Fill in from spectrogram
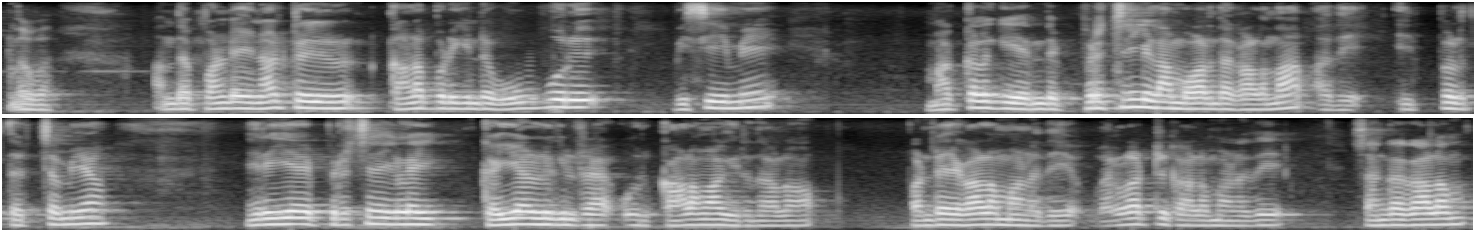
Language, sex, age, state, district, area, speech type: Tamil, male, 45-60, Tamil Nadu, Perambalur, urban, spontaneous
